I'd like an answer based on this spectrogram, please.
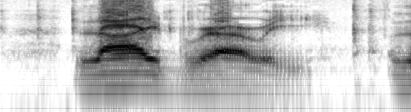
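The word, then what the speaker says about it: library: んだよねあとライブララリーとかねなんかこんな風にやる人いますねうんこれはもう本当発音してない発音をねきちんとしてないとえ正しくはねもちろんこれなんだけどもあごめんえ間違ったあれ丸とこうかライブラリーライブラリーライブラリね l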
